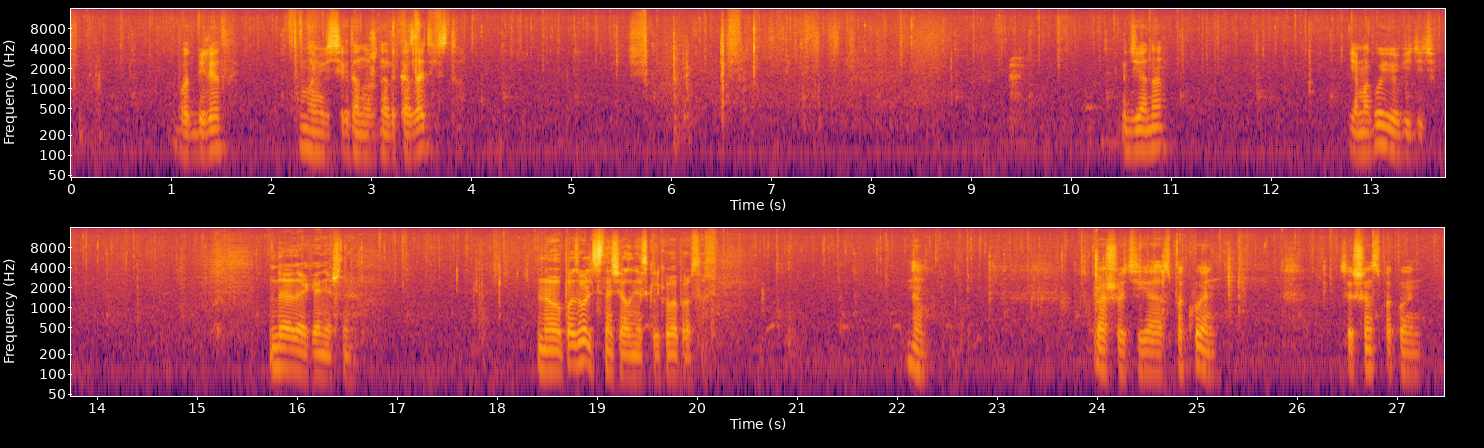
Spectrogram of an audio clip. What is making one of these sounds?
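A man speaks quietly and slowly nearby.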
